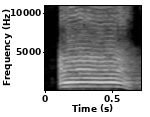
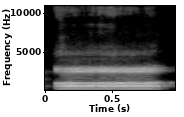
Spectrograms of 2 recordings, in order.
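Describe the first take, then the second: First: Ah held high, level and loud; ah sustained on a high note. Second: Ah drawn out, falling lower than the first; ah held long on a lower note. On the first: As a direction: hold a long loud ah up high. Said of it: "There's a ah and a ah". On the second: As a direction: let a long loud ah sink down low. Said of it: "You wanna go down low". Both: Shown as a demonstration.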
